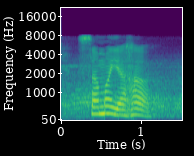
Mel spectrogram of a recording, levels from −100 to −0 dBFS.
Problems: constant background noise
